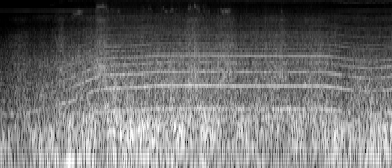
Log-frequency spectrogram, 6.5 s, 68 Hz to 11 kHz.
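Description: Parkzone Icon A5 RC plane's electric motor and pusher propeller whining, heard from a camera on the plane itself, with wind rushing over the microphone. The pitch climbs back up during the first couple of seconds as the throttle is opened again, holds steady, then dips briefly near the end and comes back up.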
